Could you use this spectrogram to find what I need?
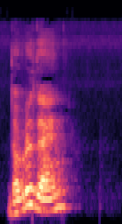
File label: dialogue, Ukrainian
